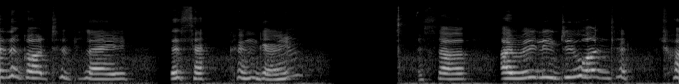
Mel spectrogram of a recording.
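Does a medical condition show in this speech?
Yes: cerebral palsy.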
